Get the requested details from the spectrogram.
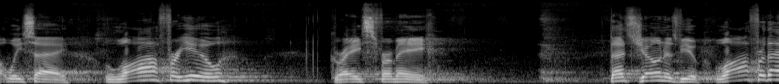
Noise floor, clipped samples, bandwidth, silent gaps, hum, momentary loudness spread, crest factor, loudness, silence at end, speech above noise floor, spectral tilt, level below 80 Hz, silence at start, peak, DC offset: -49 dBFS; under 0.1%; 19.5 kHz; none; none; 19 LU; 16 dB; -19 LUFS; 0 s; 30 dB; -4 dB/octave; -66 dBFS; 0 s; -4 dBFS; under 0.1%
